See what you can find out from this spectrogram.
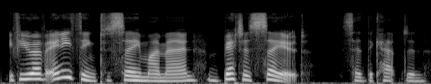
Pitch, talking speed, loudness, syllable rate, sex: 195 Hz, 195 wpm, -18 LUFS, 4.8 syllables/s, female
